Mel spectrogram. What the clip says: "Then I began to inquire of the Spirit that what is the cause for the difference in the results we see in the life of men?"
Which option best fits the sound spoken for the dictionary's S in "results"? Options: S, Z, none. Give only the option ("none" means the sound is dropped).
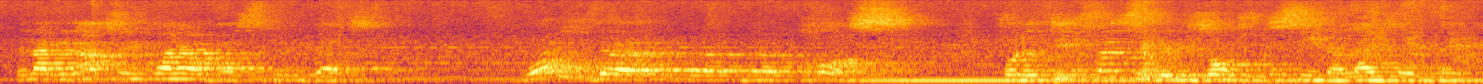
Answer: none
